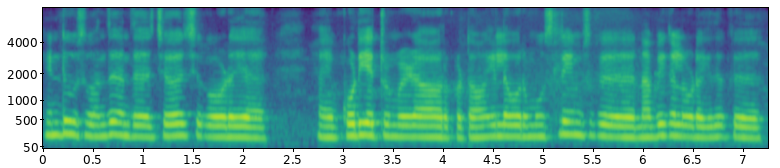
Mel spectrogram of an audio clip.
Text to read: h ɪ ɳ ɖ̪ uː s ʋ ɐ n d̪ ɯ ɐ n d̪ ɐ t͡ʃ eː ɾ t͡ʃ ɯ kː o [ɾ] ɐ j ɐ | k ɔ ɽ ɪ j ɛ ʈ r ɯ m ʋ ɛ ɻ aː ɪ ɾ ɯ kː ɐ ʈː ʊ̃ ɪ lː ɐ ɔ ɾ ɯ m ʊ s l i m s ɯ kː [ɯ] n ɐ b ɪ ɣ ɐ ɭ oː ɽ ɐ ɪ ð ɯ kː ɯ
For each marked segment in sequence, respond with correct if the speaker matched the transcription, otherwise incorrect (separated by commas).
incorrect, correct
